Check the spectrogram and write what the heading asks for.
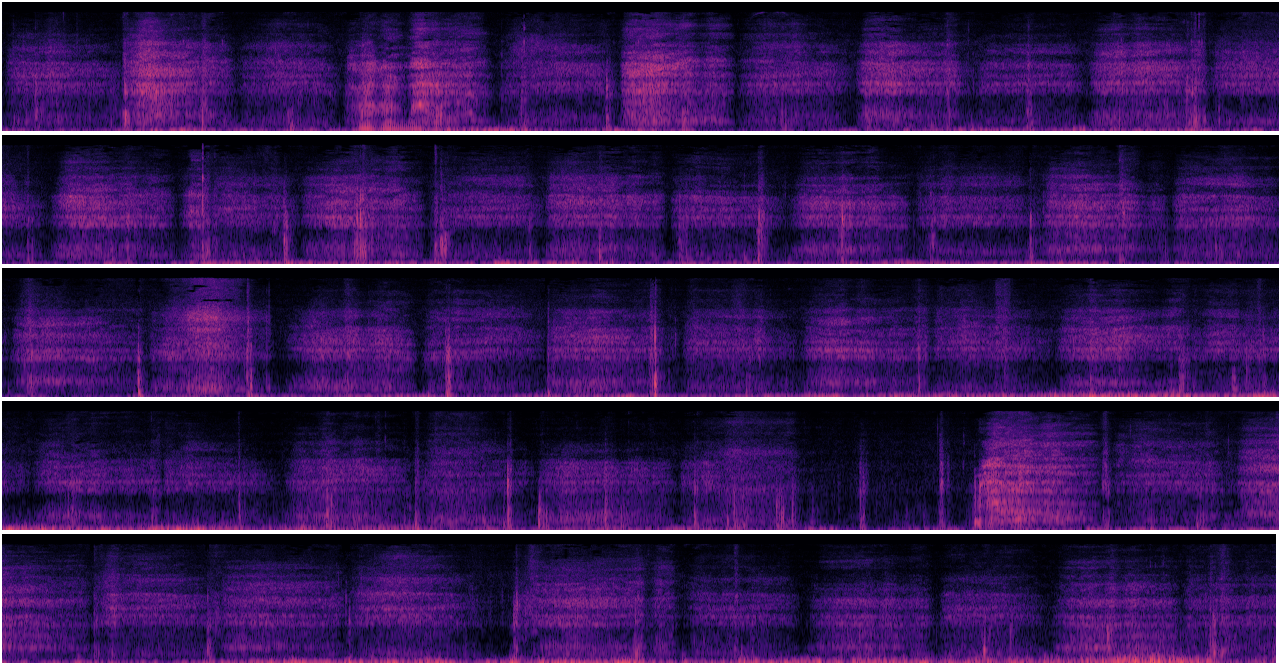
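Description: A runner's footsteps on a dirt and rock trail, about three steps a second, with the runner's heavy breathing.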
